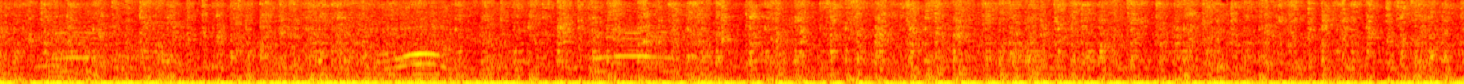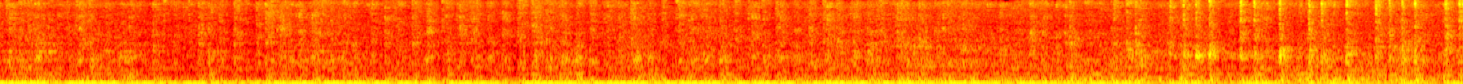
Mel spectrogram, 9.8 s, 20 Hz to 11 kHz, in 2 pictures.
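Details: Freshly built 500ci big-block Mopar in a 1969 Barracuda, first start in the car: idle at about 1100 rpm, loud deep choppy loping cam rhythm, steady and even; normal healthy idle.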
